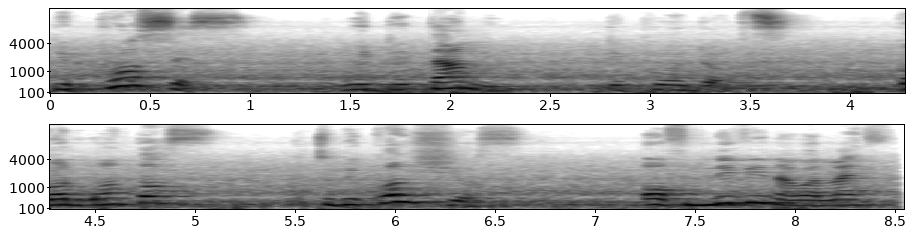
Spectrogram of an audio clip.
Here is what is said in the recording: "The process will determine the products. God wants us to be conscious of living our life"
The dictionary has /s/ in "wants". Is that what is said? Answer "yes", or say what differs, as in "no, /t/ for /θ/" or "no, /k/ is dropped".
no, /s/ is dropped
